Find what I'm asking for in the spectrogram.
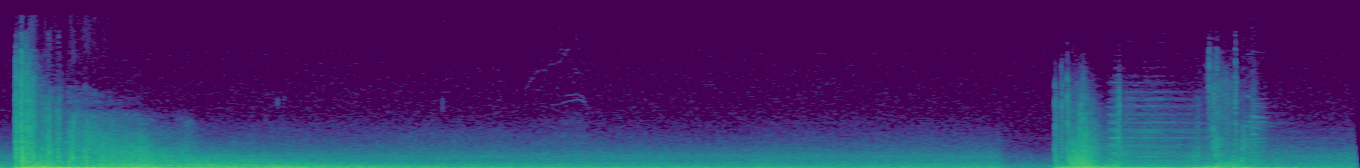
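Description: Naval shell gunfire in the World of Warships game, with a loud booming salvo at the start that rumbles down into a long low roar, then a second heavy burst of shots near the end.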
